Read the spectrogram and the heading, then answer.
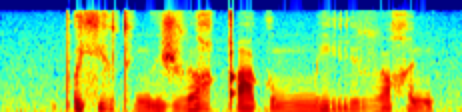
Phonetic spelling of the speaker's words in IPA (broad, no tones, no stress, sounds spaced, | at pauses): pʼ ʊ sʲ ɔ o̯ tʰ ɪ ŋ ð i ʒ l ʊ ʁ qʼ a o̯ k ʊ mː i rʲ u lː ɔ χ ɪ ŋ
